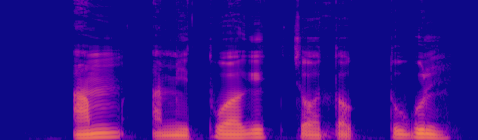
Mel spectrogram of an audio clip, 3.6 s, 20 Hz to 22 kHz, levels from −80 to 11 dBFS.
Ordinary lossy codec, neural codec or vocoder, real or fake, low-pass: none; none; real; none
